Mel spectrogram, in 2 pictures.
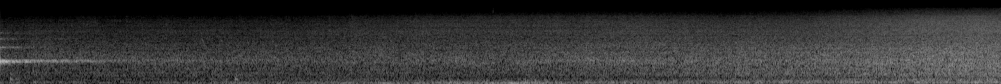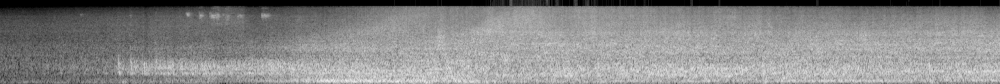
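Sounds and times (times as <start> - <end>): steam train approaching: 0.0 - 20.0
wheels rattling on rails: 8.4 - 20.0.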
